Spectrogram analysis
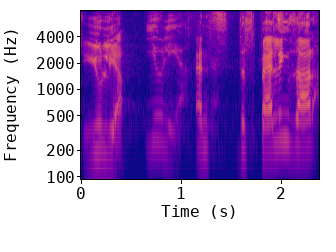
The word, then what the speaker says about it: Iulia: pronounce Yulia. Yulia. And the spellings are IULIA. LIA. So I Thank क्यों God मतलब? you know. I mean, why I? Thank God. Everyone is calling me Lulia, Lolia.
